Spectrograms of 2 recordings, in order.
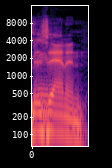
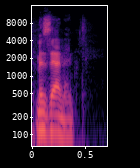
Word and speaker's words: Mizanin: How you pronounce Mizanin. – Mizanin.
